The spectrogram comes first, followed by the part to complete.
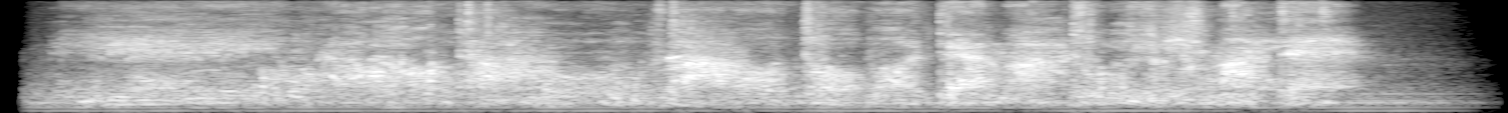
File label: evoke whisper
